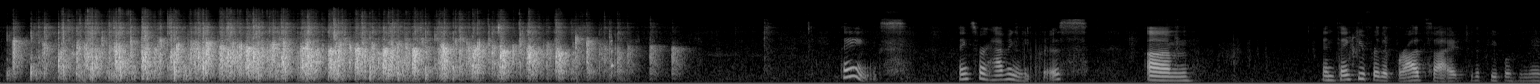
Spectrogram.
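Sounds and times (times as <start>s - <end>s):
audience applause: 0.0s - 6.9s
speech: 9.7s - 12.0s, 13.2s - 15.4s.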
